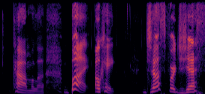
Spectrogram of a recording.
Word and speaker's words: Kamala: They don't call her Camilla.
